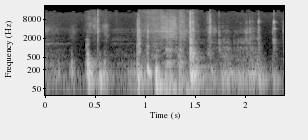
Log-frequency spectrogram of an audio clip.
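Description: Screwdriver working a small screw into the sunroof trim panel: a few light clicks and scrapes, with a short rustle about a second in.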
